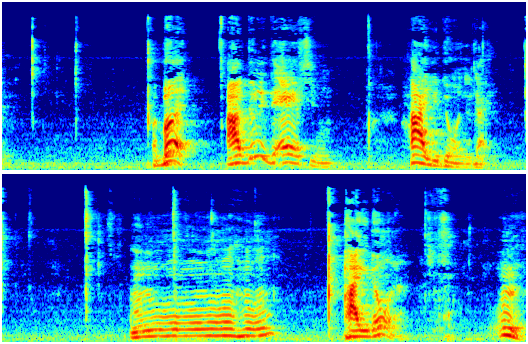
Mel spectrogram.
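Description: A man chews food with soft, wet mouth clicks.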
